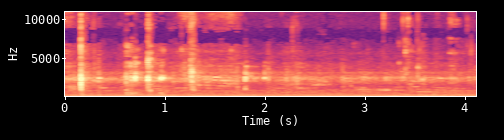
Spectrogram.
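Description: A man chewing a mouthful of creamy pasta, with a few sharp wet mouth clicks in the first second and a half and softer chewing after, over a steady low hum.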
